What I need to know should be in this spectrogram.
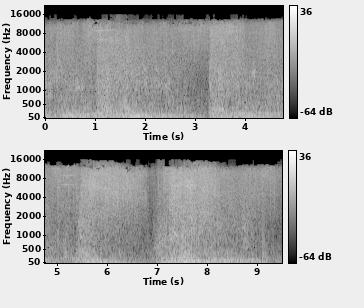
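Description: A heavy blade whooshes and strikes with loud clashing blows.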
